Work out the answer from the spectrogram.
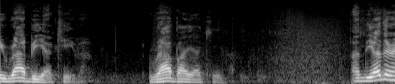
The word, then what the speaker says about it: Rabbi Akiva: Rabbi Rabbi Akiva or some say although we don't pronounce it this way that the correct vocalization is ribi Akiva okay don't say it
